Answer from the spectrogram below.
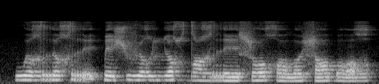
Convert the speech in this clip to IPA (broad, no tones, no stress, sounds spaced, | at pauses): w ɯ ʁ r ɯ χ r ḛ k͡p e ʃ v ʉ ʁ ʎ ɵ χ dˤ e ʁ r e ɬ o χ o lˠ ʉ ɬ ɒ ɓ ɔ ʁ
